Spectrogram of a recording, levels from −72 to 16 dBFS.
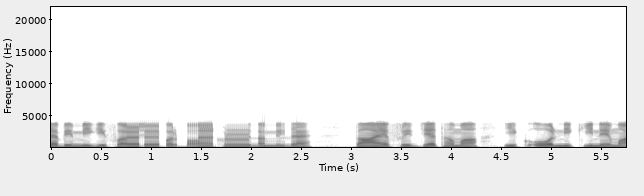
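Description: Speech over a G.711 telephone line, capped at 4 kHz, turns to robotic sound from 0.74 to 2.46 s, right after "बी मिगी". A rigid 50 Hz buzz covers most of that stretch, likely from a repeated 20 ms buffer. Codec roughness would instead follow the level.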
